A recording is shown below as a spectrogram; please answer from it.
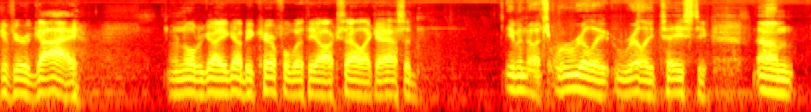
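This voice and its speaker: A man's voice: on the low side, darkish tone. Easygoing middle-aged man rambling in his garden. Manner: rambling, easygoing, thinks aloud. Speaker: home gardener giving a garden tour. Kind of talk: casual walk-and-talk. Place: backyard garden outdoors.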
